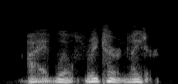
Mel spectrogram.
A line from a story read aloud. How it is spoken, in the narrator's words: He said in a low voice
